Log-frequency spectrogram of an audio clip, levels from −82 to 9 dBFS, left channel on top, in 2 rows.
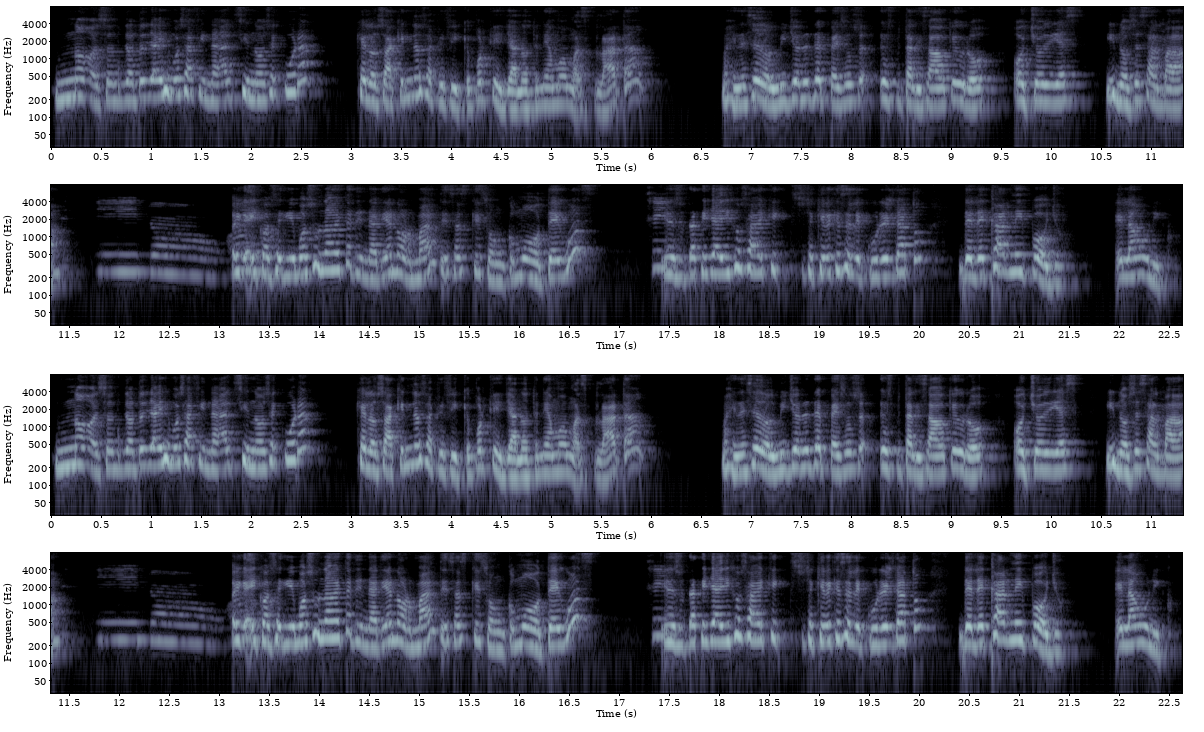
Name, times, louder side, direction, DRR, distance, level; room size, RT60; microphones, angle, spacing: voice 1, 0.0-2.6 3.1-5.9 6.7-9.3 9.6-10.3 10.6-11.4 13.1-16.7 17.4-20.1 20.4-21.4 22.0-22.4, right 2 dB, 25° right, 8 dB, 0.5 m, -27 dB
voice 2, 11.8-13.5 17.3-17.6, left 1 dB, 20° left, 3 dB, 2.1 m, -40 dB
16.5 x 8.5 x 2.3 m, 0.37 s
head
